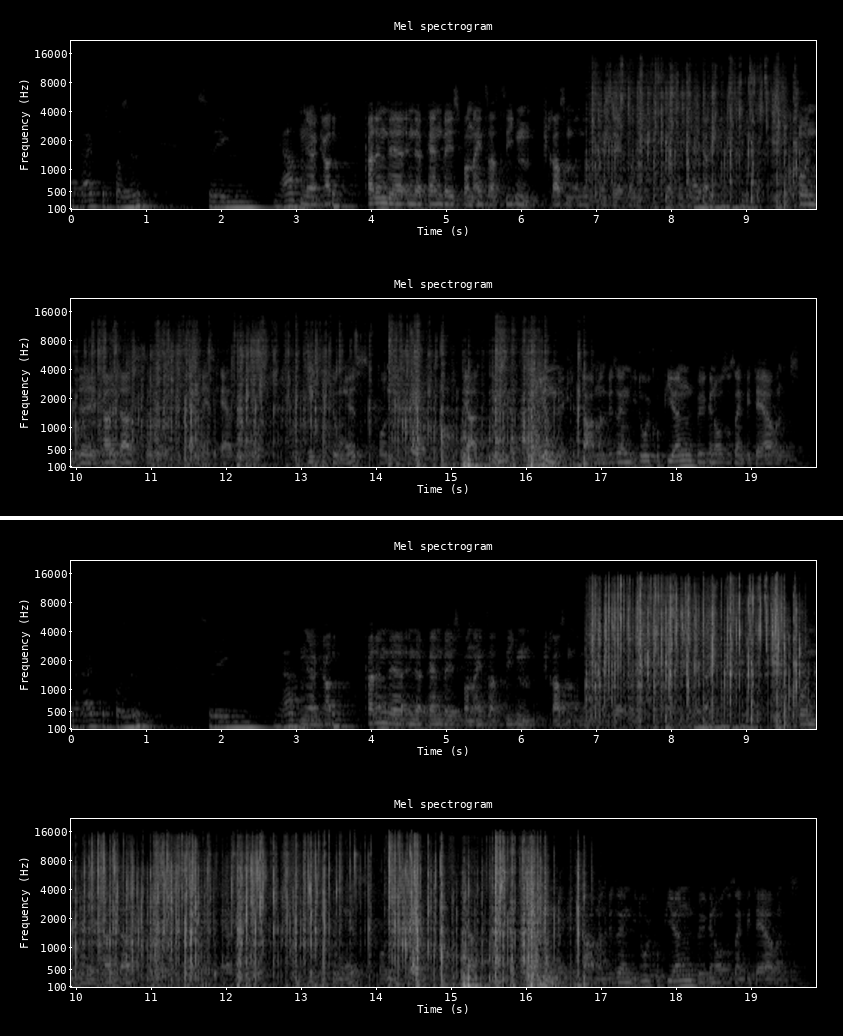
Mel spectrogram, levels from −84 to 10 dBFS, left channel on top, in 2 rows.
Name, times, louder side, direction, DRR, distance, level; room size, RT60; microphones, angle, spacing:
voice 1, 0.0-3.1 3.5-3.6 8.3-9.1, left 1 dB, 35° left, 3 dB, 1.2 m, -56 dB
voice 2, 3.0-3.5 3.9-9.2 9.7-12.5 13.1-14.5 15.1-19.6, left 3 dB, 80° left, 4 dB, 1.3 m, -55 dB
sound 1, 6.9-16.9, right 11 dB, 80° right, 0.5 m, -40 dB
23.0 x 13.5 x 2.8 m, 1.1 s
head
